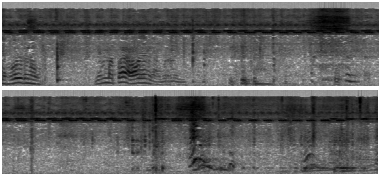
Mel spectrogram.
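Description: Insects calling with a steady, evenly pulsing high trill like crickets, joined by a few short bursts of people's voices, the loudest a little over two-thirds of the way through.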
